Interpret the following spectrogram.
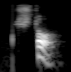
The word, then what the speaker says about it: что: It is not cha. It is not cha. We write with cha, but it's not cha. It's sh, sh, sh, sh, sto, sto это, kto это.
